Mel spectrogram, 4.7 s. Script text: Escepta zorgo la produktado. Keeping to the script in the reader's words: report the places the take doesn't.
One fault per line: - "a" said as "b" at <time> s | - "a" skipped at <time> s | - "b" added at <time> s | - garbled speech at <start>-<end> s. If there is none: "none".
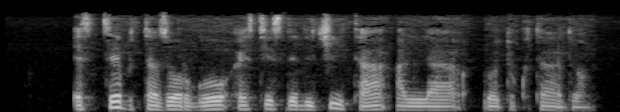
- "estis dediĉita al" added at 1.9 s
